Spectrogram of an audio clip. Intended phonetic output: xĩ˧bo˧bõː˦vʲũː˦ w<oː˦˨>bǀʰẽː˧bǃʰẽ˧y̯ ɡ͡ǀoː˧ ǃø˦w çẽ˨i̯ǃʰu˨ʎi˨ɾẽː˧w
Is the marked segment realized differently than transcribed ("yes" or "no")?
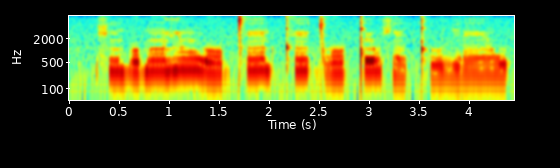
yes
